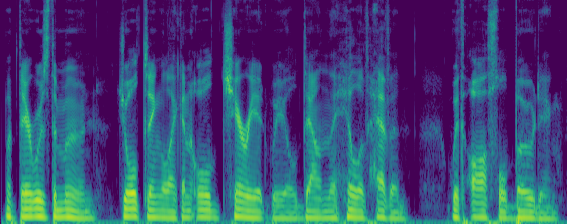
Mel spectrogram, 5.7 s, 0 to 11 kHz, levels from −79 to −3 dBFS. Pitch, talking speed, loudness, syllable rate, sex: 100 Hz, 200 wpm, -17 LUFS, 5.0 syllables/s, male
